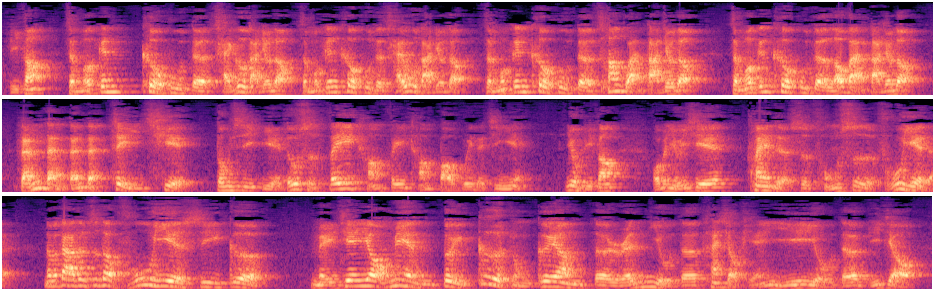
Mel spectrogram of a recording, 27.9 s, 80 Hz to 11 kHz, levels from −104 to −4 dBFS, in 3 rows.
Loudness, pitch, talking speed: -17 LUFS, 190 Hz, 255 characters per minute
